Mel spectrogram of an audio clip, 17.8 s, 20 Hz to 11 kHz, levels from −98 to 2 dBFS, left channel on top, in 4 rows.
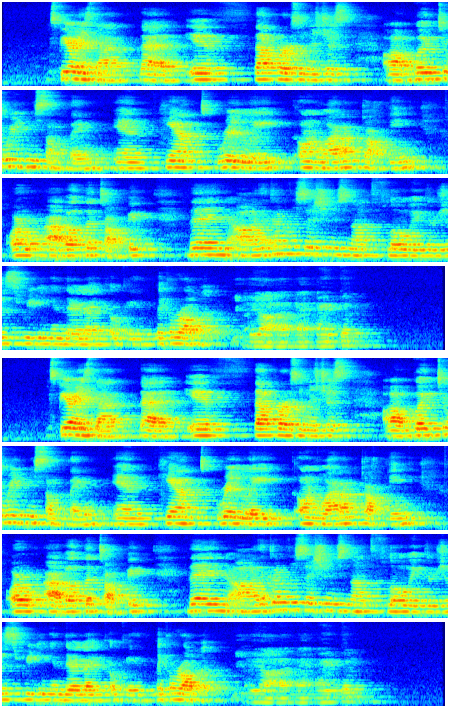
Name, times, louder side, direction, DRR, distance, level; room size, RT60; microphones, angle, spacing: voice 1, 0.6-2.1 2.5-3.4 3.8-8.6 9.0-15.4, right 2 dB, 70° right, -5 dB, 1.2 m, -23 dB
voice 2, 15.7-16.9, left 2 dB, 50° left, -2 dB, 0.4 m, -35 dB
3.4 x 2.9 x 2.8 m, 0.75 s
head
